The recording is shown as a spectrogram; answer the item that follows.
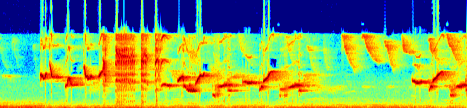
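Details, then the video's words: Black-breasted oriental magpie-robin (kacer dada hitam) song, used as a training and lure recording for caged birds: loud mix of harsh scratchy notes and clear whistles, rising and falling slurs, with fast descending trills near the end. "SUARA BURUNG KACER MASTERAN"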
